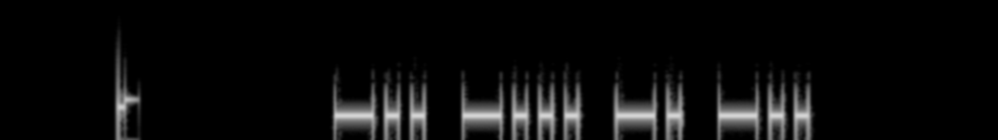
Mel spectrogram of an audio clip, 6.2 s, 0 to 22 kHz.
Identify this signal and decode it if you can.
Morse code, heard as a keyed tone, about 15 wpm, 700 Hz. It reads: DBND
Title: All Cut Numbers - 4-Digit 15wpm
